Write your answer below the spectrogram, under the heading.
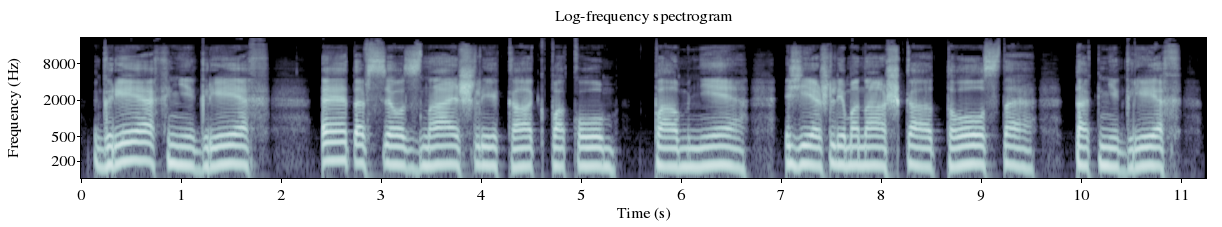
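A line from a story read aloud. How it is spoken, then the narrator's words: Plain. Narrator (Russian): сказала Фоня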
